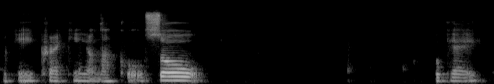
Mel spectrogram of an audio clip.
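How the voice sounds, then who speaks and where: A woman who is a non-native English learner, speaking haltingly in a lesson and repeating phrases back. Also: low voice, flat delivery, gravelly, a little mellow. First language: not English. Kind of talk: conversational language lesson.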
